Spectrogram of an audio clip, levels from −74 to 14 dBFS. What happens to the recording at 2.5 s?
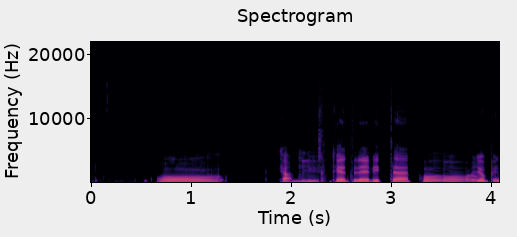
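Repeated packet loss (robotic sound) runs from 1.99 to 3.89 s: repeated short gaps, up to 83 ms, are patched by extending prior sound, leaving speech choppy.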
